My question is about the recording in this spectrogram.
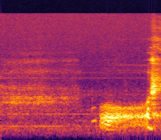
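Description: An infant's short, raspy, growl-like throaty vocal sound, starting about a second and a half in after a quiet stretch, made while taking a mouthful of spoon-fed puree.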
